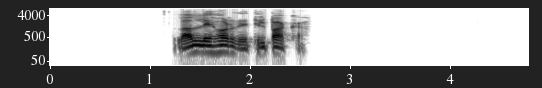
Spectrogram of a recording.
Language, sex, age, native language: Icelandic, male, 20-29, Icelandic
